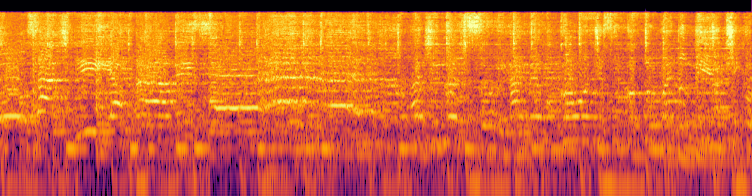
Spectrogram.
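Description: Live band music with a steady beat and a bass pulse under a melody.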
